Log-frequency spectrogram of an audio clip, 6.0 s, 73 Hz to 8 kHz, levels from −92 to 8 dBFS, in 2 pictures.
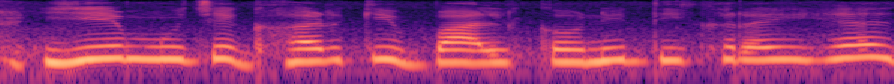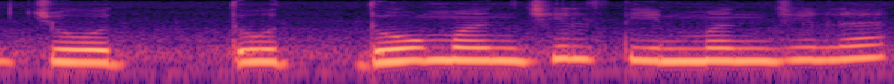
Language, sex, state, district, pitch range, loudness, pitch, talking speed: Hindi, female, Bihar, West Champaran, 255-290 Hz, -15 LUFS, 275 Hz, 150 wpm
